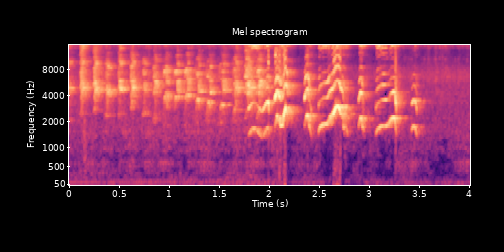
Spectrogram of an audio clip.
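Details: Budgerigar, parkit australia or falk, with soft busy twittering building into louder sharp upswept chirps and whistled notes before fading.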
